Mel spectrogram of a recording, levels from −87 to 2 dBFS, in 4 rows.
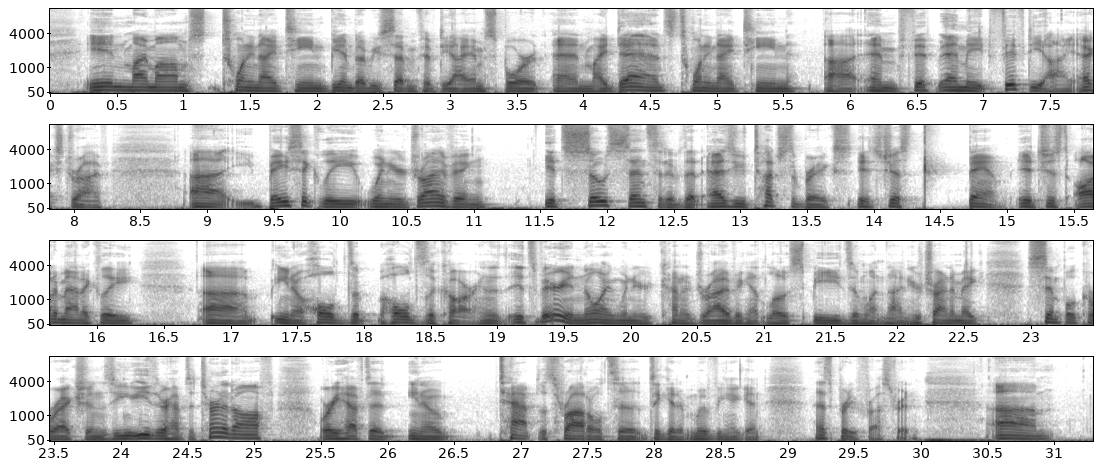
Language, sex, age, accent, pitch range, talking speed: English, male, 30-49, American, 95-115 Hz, 165 wpm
